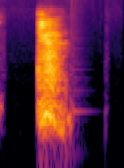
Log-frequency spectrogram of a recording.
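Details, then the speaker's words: A single short, rough throat clear from an adult man pausing mid-speech, who says his voice is broken and will recover before Sunday. "Sorry for my voice. My voice is broken, but it will come back before Sunday."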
